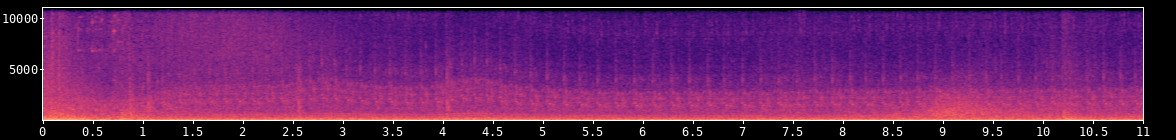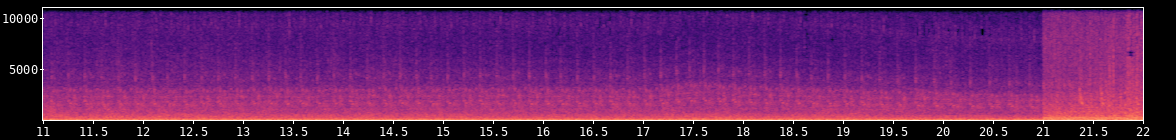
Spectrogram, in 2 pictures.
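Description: A vehicle engine hums steadily, rising and falling as it drives.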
